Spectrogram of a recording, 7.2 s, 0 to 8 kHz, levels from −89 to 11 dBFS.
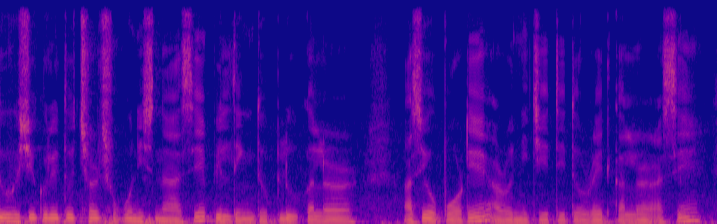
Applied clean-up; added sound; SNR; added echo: none; none; none; none.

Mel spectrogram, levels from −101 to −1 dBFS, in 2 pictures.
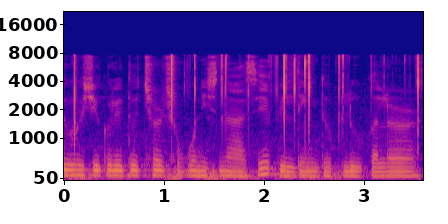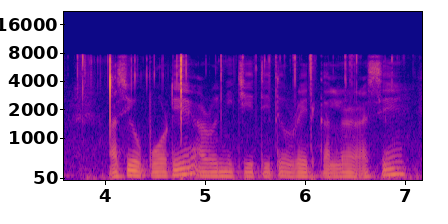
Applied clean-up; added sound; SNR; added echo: none; Crack; 0 dB; none.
